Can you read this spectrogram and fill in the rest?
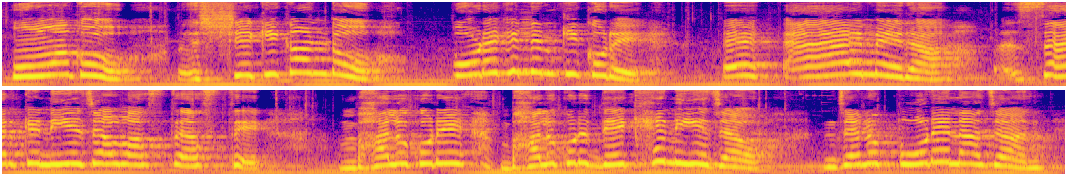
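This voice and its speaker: A woman's voice: extremely high pitch, lively intonation, measured pace, a bit bright, heavily acted. A woman playing a bossy, exasperated matron of a girls' shelter in a theatrical audio horror story. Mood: fussing, fawning. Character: scolding, scheming older matron of a girls' shelter.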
